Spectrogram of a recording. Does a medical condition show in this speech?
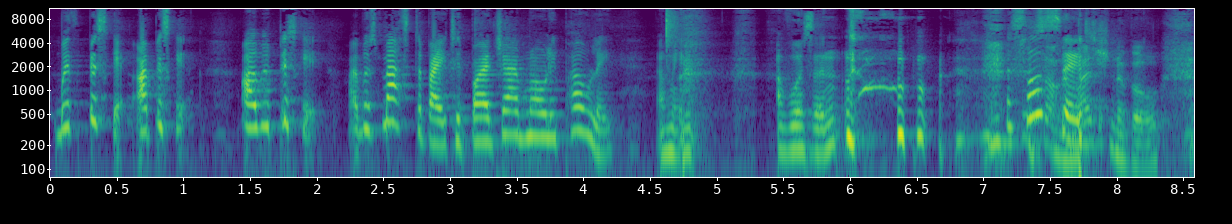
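Yes: Tourette's; vocal and motor tics, wheelchair user, tics vary unpredictably, worsen with heightened emotion; tics quite noticeable, frequent vocal tics throughout conversation; sausage, hedgehog, cats, beans, swearing and random phrases interrupting speech.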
